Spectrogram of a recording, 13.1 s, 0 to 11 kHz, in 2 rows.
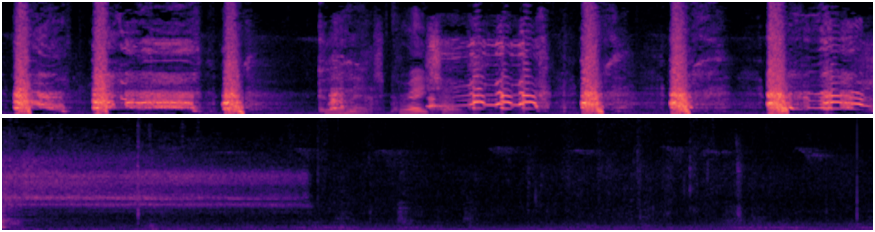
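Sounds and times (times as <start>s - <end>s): dog barking: 0.1s - 6.6s
dog whining call: 0.1s - 6.9s.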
